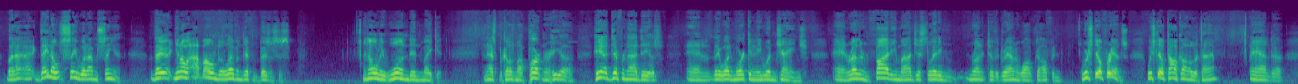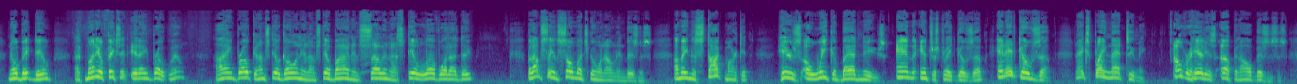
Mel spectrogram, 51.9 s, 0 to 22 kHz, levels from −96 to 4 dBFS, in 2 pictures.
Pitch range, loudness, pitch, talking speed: 145-205 Hz, -20 LUFS, 170 Hz, 165 wpm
